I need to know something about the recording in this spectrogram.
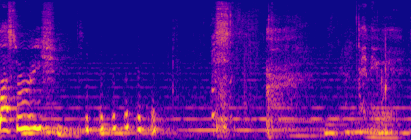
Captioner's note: Dana laughing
